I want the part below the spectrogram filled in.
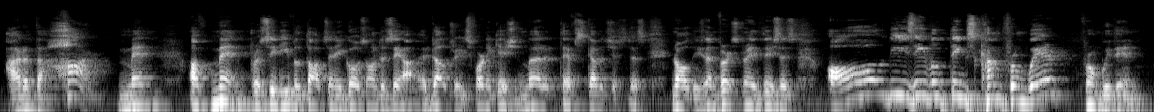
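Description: A man's voice: medium pitch, steady tone, creaky. A man preaching a sermon with emphasis, quoting scripture and checking in with his listeners. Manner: emphatic, slow, with call-and-response checks to the listeners.

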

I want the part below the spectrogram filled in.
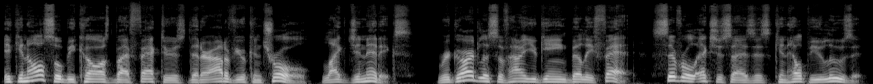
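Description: A man's voice: medium pitch, moderate pace, hardly any pauses, dry recording. Man narrating a fitness script, dry sound. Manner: even, informative reading.

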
